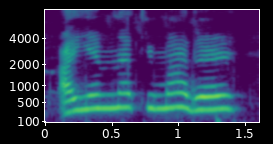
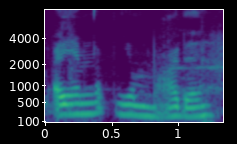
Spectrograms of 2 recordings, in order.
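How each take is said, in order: First: Sassy. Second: Said in the usual way. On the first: Shown as a demonstration. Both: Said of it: "English bigla ang auntie nyo".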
